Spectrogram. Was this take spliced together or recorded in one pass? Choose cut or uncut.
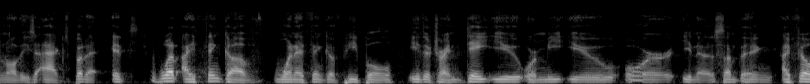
cut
